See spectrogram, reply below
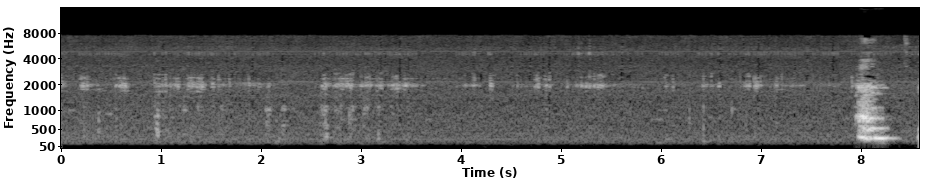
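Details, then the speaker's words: Frequent soft clicks and gurgles heard with the stethoscope bell placed lightly on the abdominal skin, ending in a louder gurgle; active, normal bowel sounds. "his bowel sounds are active. In this case, you would be able to listen."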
